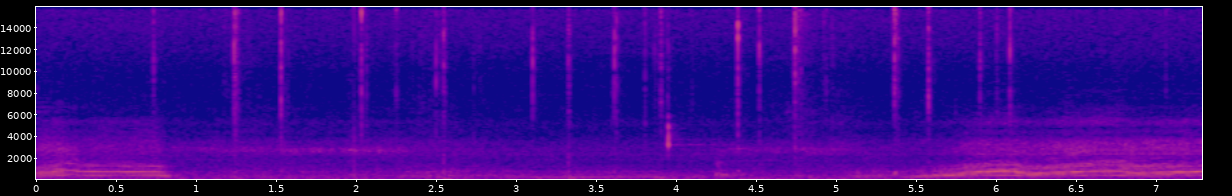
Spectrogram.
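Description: Twin-turbo Lamborghini Aventador's V12 heard inside the cabin under full throttle. Its revs climb and then cut off about a second in, and the engine stays low and quiet for a few seconds. From about five seconds in it pulls hard again, the pitch rising with a couple of small steps as it gains speed.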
